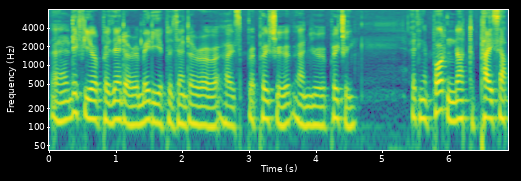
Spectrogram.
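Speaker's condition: Profound deafness; profound deafness acquired at age 8 after language acquisition, not born deaf; profound hearing loss for many years, struggles in difficult listening situations; speaks orally, language acquired before hearing loss

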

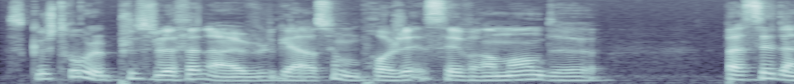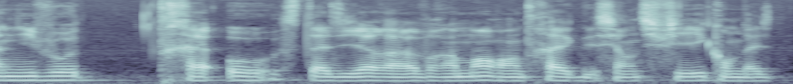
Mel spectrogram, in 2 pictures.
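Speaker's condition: No condition

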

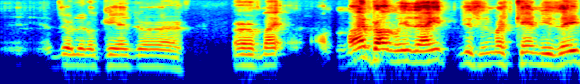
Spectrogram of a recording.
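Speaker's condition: Cerebral palsy; uses wheelchair for mobility, cannot climb stairs

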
